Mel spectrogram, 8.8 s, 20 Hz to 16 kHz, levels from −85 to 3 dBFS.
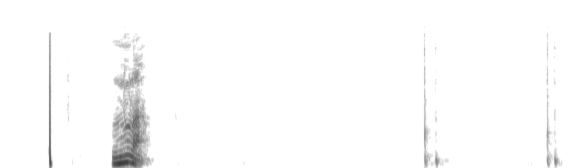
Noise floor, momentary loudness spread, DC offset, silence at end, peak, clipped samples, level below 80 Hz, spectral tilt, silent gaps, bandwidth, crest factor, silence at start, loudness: -75 dBFS; 18 LU; under 0.1%; 6.6 s; -2 dBFS; under 0.1%; -74 dBFS; -7 dB/octave; 1.31-1.66 s; 7.6 kHz; 34 dB; 0.75 s; -28 LUFS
